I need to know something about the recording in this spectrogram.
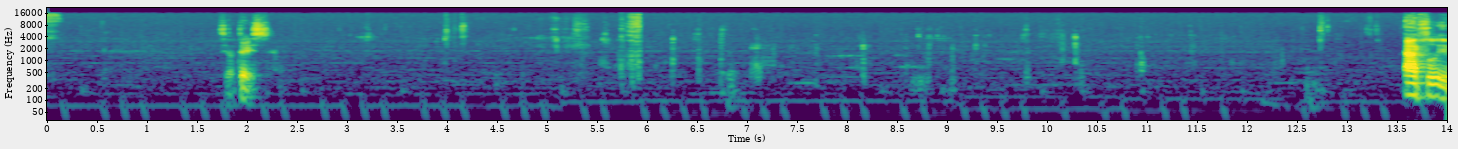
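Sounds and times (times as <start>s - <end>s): crunchy chewing: 3.9s - 12.0s.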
